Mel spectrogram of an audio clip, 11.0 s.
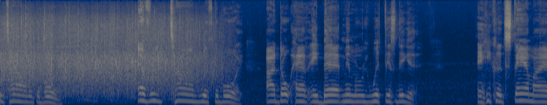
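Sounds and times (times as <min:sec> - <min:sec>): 
applause: 0:00.0 - 0:04.8
speech: 0:00.1 - 0:01.4, 0:02.8 - 0:08.4, 0:09.6 - 0:10.9.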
